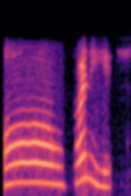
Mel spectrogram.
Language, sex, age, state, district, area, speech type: Assamese, female, 18-30, Assam, Dibrugarh, rural, conversation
